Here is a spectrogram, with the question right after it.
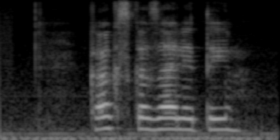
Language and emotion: Russian, neutral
